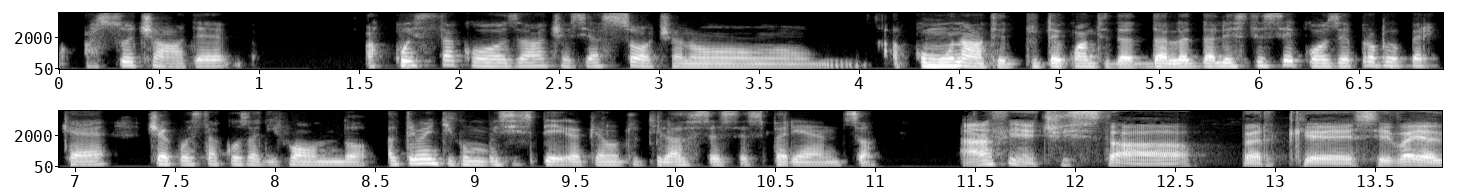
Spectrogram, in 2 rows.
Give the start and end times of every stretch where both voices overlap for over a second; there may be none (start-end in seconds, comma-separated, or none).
none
